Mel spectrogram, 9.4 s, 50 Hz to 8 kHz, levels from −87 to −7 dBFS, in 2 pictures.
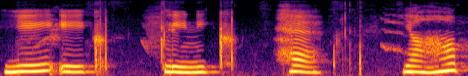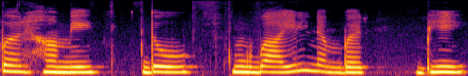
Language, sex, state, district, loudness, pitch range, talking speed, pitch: Hindi, female, Punjab, Fazilka, -11 LUFS, 210-225 Hz, 70 wpm, 215 Hz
